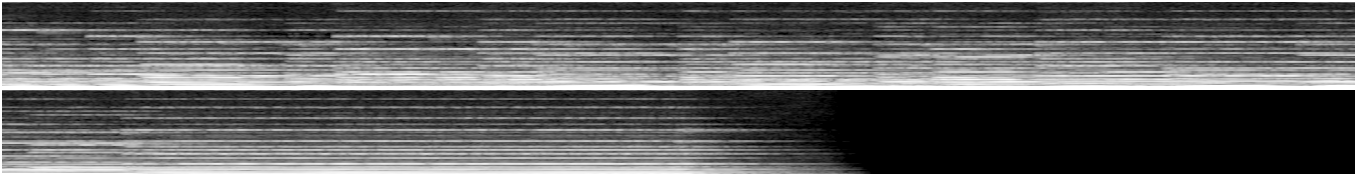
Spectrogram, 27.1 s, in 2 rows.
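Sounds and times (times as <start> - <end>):
fugue in C major: 0.0 - 21.2.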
